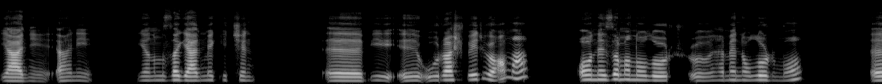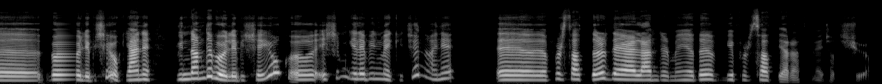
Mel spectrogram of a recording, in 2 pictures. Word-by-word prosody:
Yani, 165 -3 +1
hani, 180 0 -9 0.4
yanımıza 195 +2 -4
gelmek 195 0 0
için, 195 -2 -11 0.7
eee, 175 -1 +1
bir, 190 0 -11
eee, 185 +2 -6
uğraş 200 +4 0
veriyor 225 -1 0
ama 300 +2 0 0.5
o 220 +1 +1
ne 220 0 0
zaman 225 0 -1
olur, 190 -2 -3
ııı, 175 +1 -10
hemen 200 +1 -8
olur 200 0 -2
mu? 195 +7 -8 0.7
Eee, 185 -1 +2
böyle 225 -4 +3
bir - - -18
şey - - -2
yok. - - -1
Yani 215 +2 +6 0.2
gündemde 270 - +4
böyle 190 -2 +7
bir - - -13
şey 215 +3 -1
yok. 275 - +1
Iıı, 220 +1 +1
eşim 300 +10 -7
gelebilmek 245 -4 -2
için, 400 - -8
hani, 270 +2 -6 0.4
eee, 210 -1 +3
fırsatları 240 +1 +1
değerlendirme 210 -4 +4
ya 205 0 -5
da 225 -1 -1
bir 220 - -6
fırsat 205 -1 -3
yaratmaya - - -11
çalışıyor. 435 +2 -21
205 Hz, 150 wpm, -23 LUFS, 190-230 Hz, 0.7 s, böyle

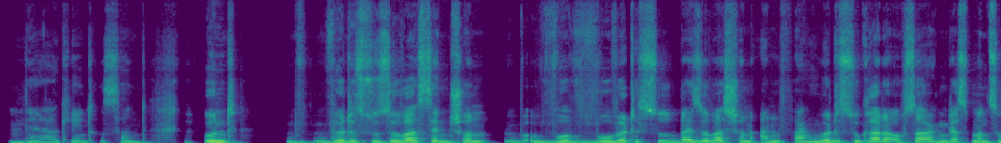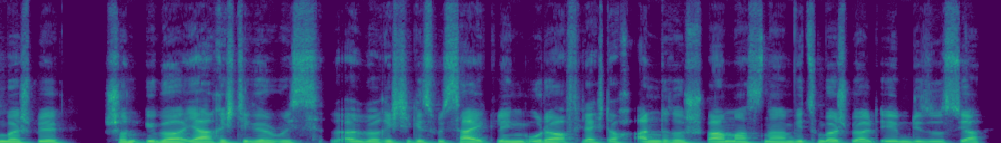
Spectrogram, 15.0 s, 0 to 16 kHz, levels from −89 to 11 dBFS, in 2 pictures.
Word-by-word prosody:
Hm, 120 -3 -8
ja, 170 +8 -7
okay, 155 -2 -10
interessant. 155 -3 -8 0.4
Und 145 -2 +5 0.3
w 125 -1 -8 0.2
würdest 155 +2 +2
du - - +1
so 130 0 +2
was 145 0 +5
denn 130 -3 +1
schon 130 -1 0
w 120 - -9 0.2
wo 130 +1 +3 0.2
wo 125 +1 +3
würdest 205 +8 +1
du 185 -3 -3
bei 160 -2 +4
so 145 +1 +2
was 150 -1 +3
schon 130 -2 -1
anfangen? 145 - -2
Würdest 140 -4 +2
du 140 - +2
grade 130 0 +3
auch 120 - -2
sagen, 130 -1 +1
dass 125 0 -1
man 135 -2 +1
zum 130 +1 0
Beispiel 130 0 0 0.3
schon 130 0 -1
über, 130 -3 +3
ja, 120 0 +5
richtige 125 +1 0
Rec 120 +1 -4
äh, - - -3
über 120 -1 -1
richtiges 130 0 -2
Recycling, 125 0 +1
oder 125 -1 +2
auch 115 - -3
vielleicht 120 -2 -4
auch 120 0 -5
andere 130 -1 0
Sparmaßnahmen, 125 -1 0
wie 130 - 0
zum 130 +3 -5
Beispiel 130 0 0
halt 130 -1 -3
eben 125 -1 -1
dieses, 120 0 -4
ja, 140 0 -1
130 Hz, 210 wpm, -21 LUFS, 125-140 Hz, 0.4 s, Und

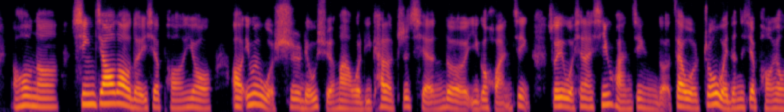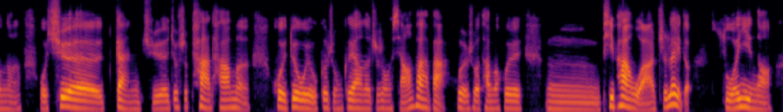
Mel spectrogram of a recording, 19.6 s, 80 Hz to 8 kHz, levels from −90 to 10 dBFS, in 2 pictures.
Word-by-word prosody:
然 170 - -5
后 205 +1 +3
呢， 175 -2 -2 0.2
新 230 0 +2
交 240 +1 +9
到 230 -4 +8
的 160 -5 -1
一 - - -4
些 170 +2 -3
朋 155 0 -8
友 155 -3 -3 0.2
啊， 185 -2 +3
因 210 +3 -1
为 235 - +2
我 210 - -1
是 170 -2 -3
留 150 +2 -2
学 140 -6 -5
嘛， 150 -1 -2
我 140 0 -2
离 140 +2 -9
开 180 +6 -2
了 165 -3 +2
之 180 +4 -8
前 150 -3 -4
的 150 -6 0
一 - - -7
个 160 +3 -2
环 - - -5
境， 185 +4 -6 0.2
所 185 - +2
以 190 - +4
我 165 -3 +1
现 185 +3 -5
在 170 - -3
新 220 +7 -2
环 140 -8 -4
境 150 -2 -8
的， 125 - -6
在 190 - +5
我 165 -3 +3
周 220 +8 +1
围 190 - +6
的 155 +2 -4
那 165 +1 -6
些 180 +2 0
朋 155 -2 -7
友 150 -1 -3
呢， 140 -1 -12 0.2
我 140 - -5
却 150 -5 +4
感 140 -6 +1
觉 140 +1 -5
就 170 +4 -7
是 165 +1 -8
怕 160 -1 +1
他 160 +2 -1
们 155 -7 -6 0.3
会 165 -3 +1
对 170 +4 +2
我 155 -2 +3
有 135 -3 -1
各 160 +4 -4
种 145 -2 -11
各 160 +3 -3
样 150 -1 +1
的 145 - -6
这 145 +1 -10
种 145 -1 -8
想 140 +4 -3
法 180 -5 +2
吧， 150 - 0
或 160 - -1
者 140 - -4
说 145 0 -3
他 145 -1 -5
们 145 - -8
会， 145 -1 -3 0.3
嗯， 135 -3 -8
批 185 +8 +2
判 195 -4 +6
我 - - +1
啊 130 - +1
之 155 +6 -6
类 220 0 +5
的。 - - -6 0.2
所 155 0 -1
以 170 -1 +3
呢， 135 -3 -5
155 Hz, 275 characters per minute, -21 LUFS, 145-175 Hz, 0.3 s, 交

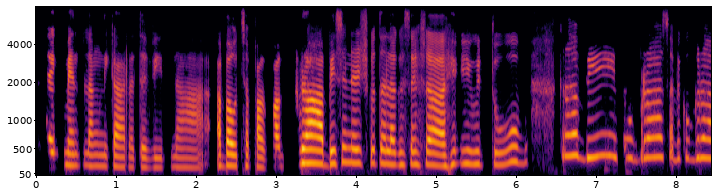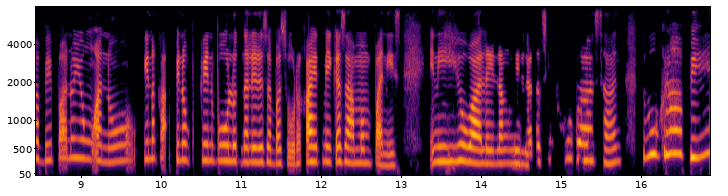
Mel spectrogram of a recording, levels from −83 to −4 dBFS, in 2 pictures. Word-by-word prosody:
segment 210 -2 0
lang 195 -1 -3
ni 190 - -7
Kara 175 -2 0
David 165 -1 -7
na 165 -2 -7 0.2
about 195 0 +4
sa 195 -2 -5
pagpag, 175 +1 0 0.2
grabe 235 -2 +8
sinearch 245 -1 -1
ko - - -3
talaga 220 -2 0
sa 220 +1 -3
siya 215 0 +3
hi 220 +4 -5
YouTube 230 +2 -4 0.4
grabe! 370 0 -1
Sobra, 335 +2 -1
sabi 335 -2 -9
ko 325 -1 -12
grabe 320 -4 -1
paano 330 +3 -3
yung 325 -2 -3
ano, 265 +1 -2
kinaka 320 +3 -2
pinu 295 -2 -2
pinupulot 280 -1 0
na 255 - +2
nila 255 0 +2
sa 255 -2 -4
basura 120 - -3
kahit 265 - +6
may 265 -1 -1
kasamang 245 -2 +1
panis, 200 -3 -2 0.3
inihihiwalay 265 -2 +3
lang 235 0 -2
nila 230 -3 -3
ta's 275 +3 -7
hinuhugasan 290 -5 -3 0.2
'di 350 - -10
ba, 395 - +4
grabe. 395 -4 +3
255 Hz, 155 wpm, -24 LUFS, 215-295 Hz, 0.4 s, grabe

